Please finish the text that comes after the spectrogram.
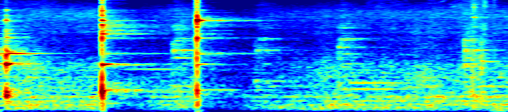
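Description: Three crisp hammer blows on a brass drift seating a trailer wheel bearing race, close and ringing, then a few softer taps fade into quiet shop background.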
